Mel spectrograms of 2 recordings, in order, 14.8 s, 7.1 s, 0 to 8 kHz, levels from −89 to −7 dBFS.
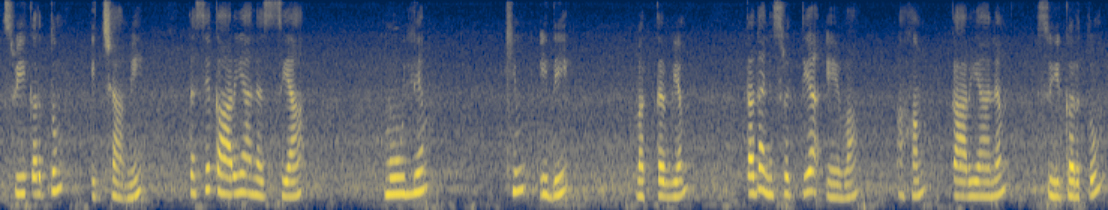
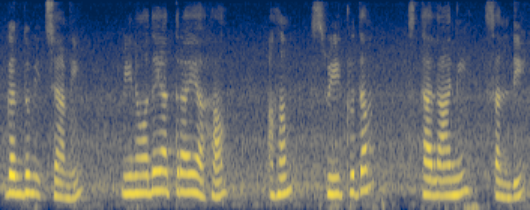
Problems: background sounds at intervals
